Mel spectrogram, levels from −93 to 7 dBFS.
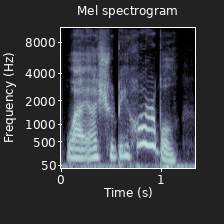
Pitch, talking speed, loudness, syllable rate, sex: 170 Hz, 225 wpm, -16 LUFS, 6.3 syllables/s, male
